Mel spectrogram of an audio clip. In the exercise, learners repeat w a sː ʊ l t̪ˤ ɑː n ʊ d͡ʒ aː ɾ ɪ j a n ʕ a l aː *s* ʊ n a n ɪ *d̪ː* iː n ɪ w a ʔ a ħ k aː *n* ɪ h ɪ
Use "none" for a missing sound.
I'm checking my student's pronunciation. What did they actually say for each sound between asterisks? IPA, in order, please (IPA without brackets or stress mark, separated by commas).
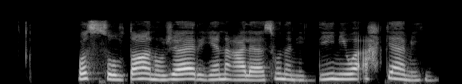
s, d̪ː, m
